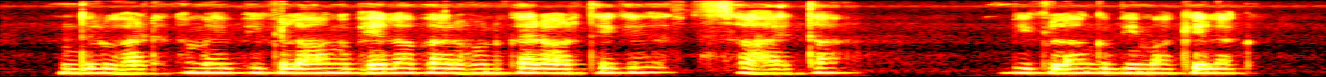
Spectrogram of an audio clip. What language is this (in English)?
Maithili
